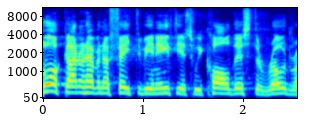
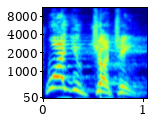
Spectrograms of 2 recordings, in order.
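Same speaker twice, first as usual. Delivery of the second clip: loud, higher, indignant jab; annoyed critic; 6 semitones higher, 9 dB louder than usual. Retold or imitated. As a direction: fire it back like an offended critic. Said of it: "if they really get annoyed with you".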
